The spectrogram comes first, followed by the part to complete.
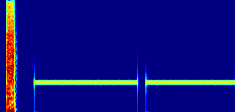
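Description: A very short, loud burst of noise, then a steady high-pitched beep of the kind played under TV colour bars as a test tone: one beep of about a second, a brief break, and a second beep starting.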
